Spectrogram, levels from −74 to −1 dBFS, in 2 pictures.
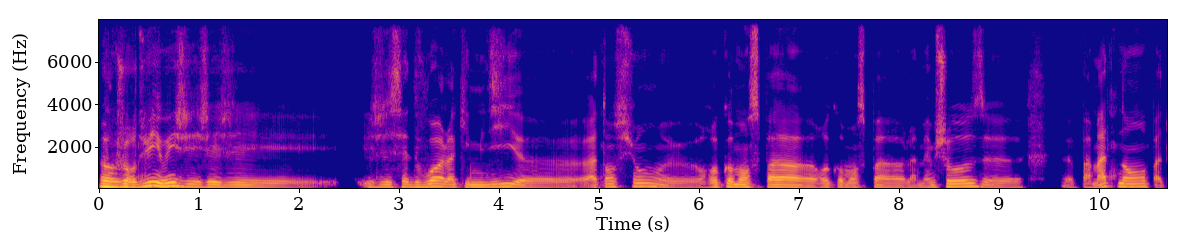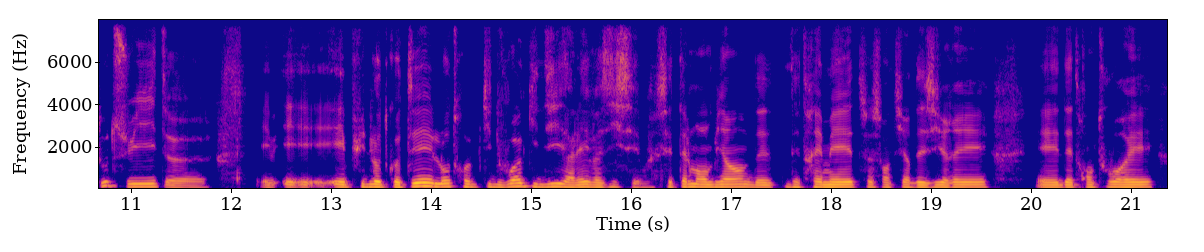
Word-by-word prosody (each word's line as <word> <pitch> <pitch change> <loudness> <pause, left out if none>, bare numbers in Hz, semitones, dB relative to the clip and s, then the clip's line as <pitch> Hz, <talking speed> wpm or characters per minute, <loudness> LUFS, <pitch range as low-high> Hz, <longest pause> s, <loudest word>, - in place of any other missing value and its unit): Bah, 140 -2 +9
aujourd'hui, 130 +7 +6
oui, 155 +3 +7
j'ai 130 -6 +1
j'ai 115 0 +2
j'ai 105 -3 -5 0.2
j'ai 115 -1 -3
cette 115 0 -2
voix-là 125 +1 +3
qui 115 +2 -5
me 110 -1 +2
dit, 130 +4 +1
heu: 100 -4 -3
«Attention, 135 +4 -2
heu, 95 -1 -7
recommence 110 +3 +1
pas 110 -2 +3
recommence 100 -2 -4
pas 100 -1 -3
la 95 0 -9
même 95 +2 -6
chose, 135 +4 +2
heu, 100 -3 -6 0.6
pas 95 - -6
maintenant, 140 +5 +1
pas - - -8
tout 175 +3 -4
de - - -10
suite», 135 -3 -1
heu, 100 -2 -5 0.5
et - - -7
et - - -4
et 115 -1 -6
et - - +4
et - - +4
puis 120 +3 -6
de 125 - -1
l'autre 120 -3 +4
côté, 150 +8 +4
l'autre 140 -1 0
petite 115 +1 -7
voix 145 +8 +2
qui 145 -3 -5
dit: 130 +3 0
«Allez 115 +2 +2
vas-y, 110 +1 -3
c'est 95 -4 -6 0.2
c'est 115 - -6
tellement 125 -2 +1
bien 120 +2 +1
d'êt 110 -3 -2
d'être 120 0 -6
aimé, 120 0 +4
de 120 - -19
se 120 +1 -5
sentir 115 0 -5
désiré 115 +2 0 0.5
et 110 0 0
d'être 110 +1 -3
entouré, 115 +1 +1
115 Hz, 170 wpm, -19 LUFS, 110-130 Hz, 0.6 s, Bah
